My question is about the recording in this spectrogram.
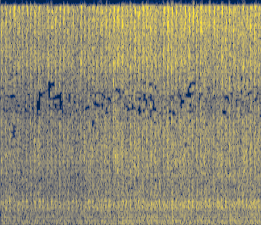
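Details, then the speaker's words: Old classic diesel car, long stood and just revived, idling evenly with steady diesel clatter, no misses or heavy knocks; running again, normal idle. "ja wie man hört er läuft wieder"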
